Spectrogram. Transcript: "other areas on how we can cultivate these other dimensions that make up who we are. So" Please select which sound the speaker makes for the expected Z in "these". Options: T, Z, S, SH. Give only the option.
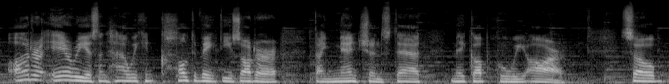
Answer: Z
